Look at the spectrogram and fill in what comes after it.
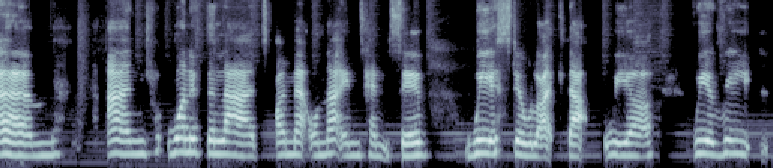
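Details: Adult female health and care worker with a stammer who attended the Michael Palin Centre and an intensive stammering course; stammering.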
